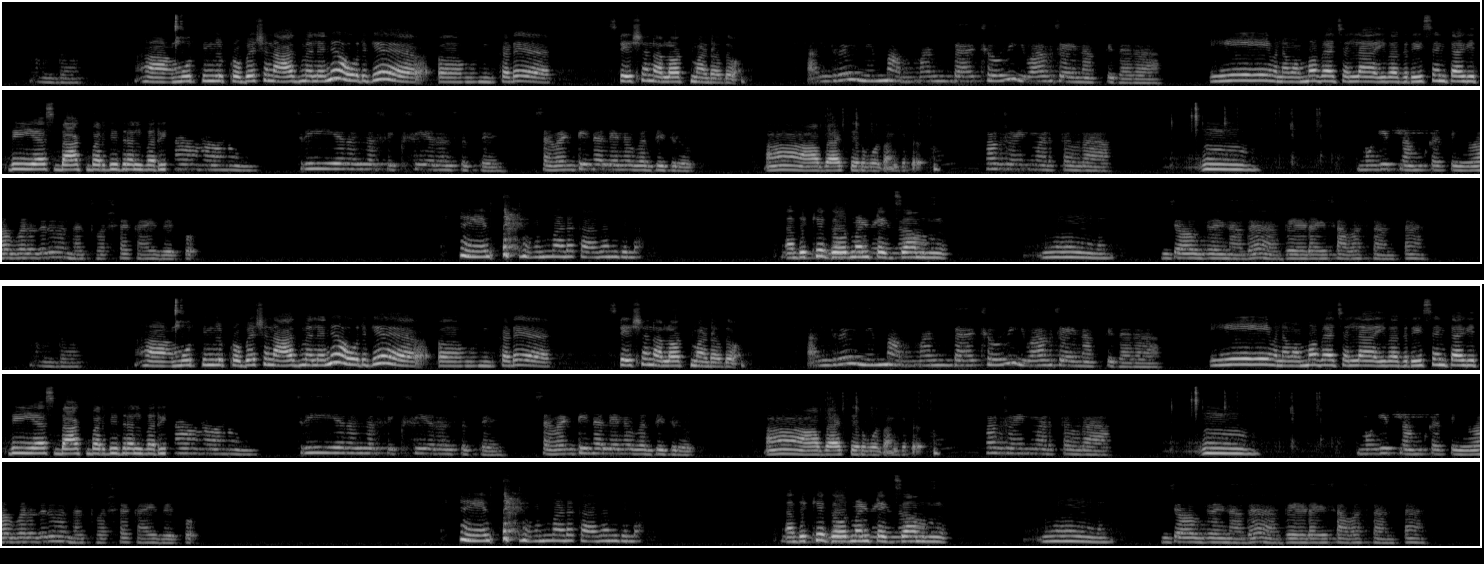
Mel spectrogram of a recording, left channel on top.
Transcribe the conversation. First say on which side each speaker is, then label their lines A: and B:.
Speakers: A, on the right; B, on the right.
A: ಹೌದಾ,
B: ಹಾ ಮೂರ್ ತಿಂಗಳ್ ಪ್ರೊಬೇಶನ್ ಆದ್ಮೇಲೆನೆ, ಅವ್ರಿಗೆ ಅ ಒಂದ್ ಕಡೆ, ಸ್ಟೇಷನ್ ಅಲೌಟ್ ಮಾಡೋದು.
A: ಅಂದ್ರೆ ನಿಮ್ಮ ಅಮ್ಮನ್ ಬ್ಯಾಚ್ ಅವ್ರು ಇವಾಗ ಜಾಯಿನ್ ಆಗ್ತಿದಾರ.
B: ಏ ನಮ್ಮ್ ಅಮ್ಮ ಬ್ಯಾಚ್ ಅಲ್ಲ ಇವಾಗ ರೀಸೆಂಟ್ ಆಗಿ ತ್ರೀ ಇಯರ್ಸ್ ಬ್ಯಾಕ್ ಬರ್ದಿದ್ರಲ್ವ್.
A: ಹಾ, ಹಾ, ಹಾ ತ್ರೀ ಇಯರ್ ಅಲ್ಲ ಸಿಕ್ಸ್ ಇಯರ್ ಅನ್ಸುತ್ತೆ ಸೆವೆಂಟೀನ್ ಅಲ್ಲಿ ಏನೋ ಬರ್ದಿದ್ರು.
B: ಹಾ ಆ ಬ್ಯಾಚ್ ಇರ್ಬೋದ ಹಂಗಿದ್ರೆ.
A: ಜಾಯಿನ್ ಮಾಡ್ತಾವ್ರಾ,
B: ಹ್ಮ.
A: ಮುಗೀತ್ ನಮ ಕತೆ ಇವಾಗ್ ಬರದ್ರೆ ಒಂದ್ ಹತ್ತ ವರ್ಷ ಕಾಯ್ಬೇಕು.
B: ಏನ್ ಏನ್ ಮಾಡಕ್ ಆಗಂಗಿಲ್ಲ.
A: ಹ್ಮ್
B: ಅದಕ್ಕೆ ಗೌರ್ಮೆಂಟ್
A: ಅದ್ಕನೆ
B: ಎಕ್ಸಾಮ್
A: ಏನಾ,
B: ಹ್ಮ್
A: ಜಾಬ್ ಜಾಯಿನ್ ಆದ ಬೇಡ ಈ ಸವಾಸ ಅಂತ.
